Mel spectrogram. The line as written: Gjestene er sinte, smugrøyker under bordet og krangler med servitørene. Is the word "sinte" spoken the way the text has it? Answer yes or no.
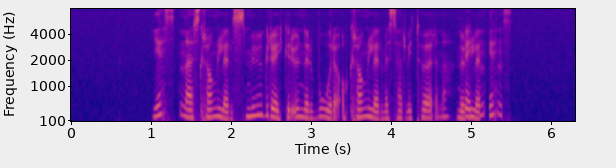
no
